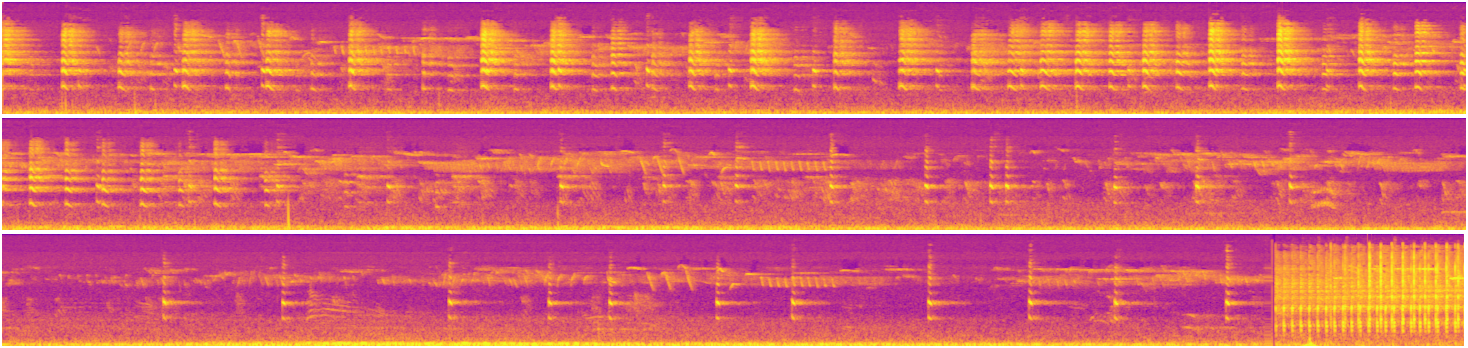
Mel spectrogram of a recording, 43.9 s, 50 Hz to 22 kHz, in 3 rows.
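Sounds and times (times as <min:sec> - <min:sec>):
small birds chirping: 0:39.4 - 0:43.9
storks bill-clattering: 0:42.0 - 0:43.9.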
